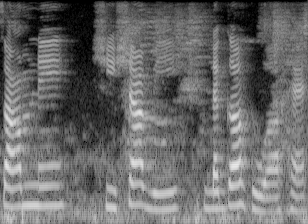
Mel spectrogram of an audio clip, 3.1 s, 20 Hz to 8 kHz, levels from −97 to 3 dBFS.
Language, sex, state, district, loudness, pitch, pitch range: Hindi, female, Punjab, Pathankot, -16 LUFS, 245 Hz, 220-270 Hz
